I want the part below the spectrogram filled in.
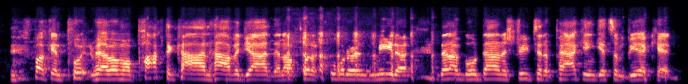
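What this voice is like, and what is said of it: Put-on Boston accent. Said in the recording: “my Boston accent guy”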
